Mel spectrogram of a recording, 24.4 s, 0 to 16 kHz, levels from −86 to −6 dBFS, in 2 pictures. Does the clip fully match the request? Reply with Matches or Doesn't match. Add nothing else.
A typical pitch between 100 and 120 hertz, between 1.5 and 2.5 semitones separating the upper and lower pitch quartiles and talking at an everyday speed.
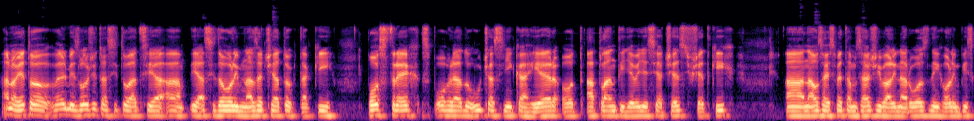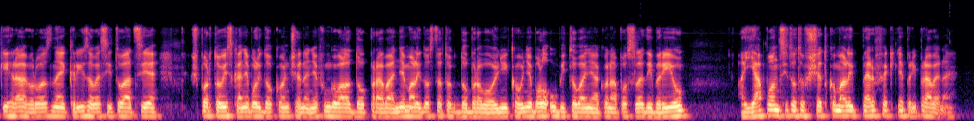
Matches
